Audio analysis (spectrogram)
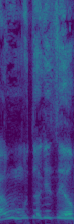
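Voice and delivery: high-pitched imitation of tearful pleading; mock wailing. Prophet refusing God's call, hammed-up tearful protest. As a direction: whine like a reluctant, weeping prophet. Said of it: "막 울고 불고".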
